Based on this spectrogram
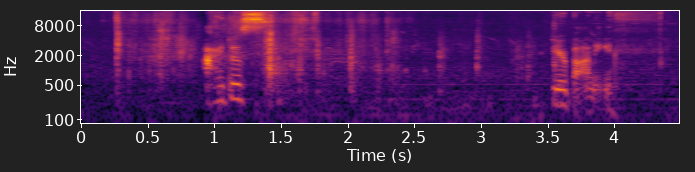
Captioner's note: paper rustling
